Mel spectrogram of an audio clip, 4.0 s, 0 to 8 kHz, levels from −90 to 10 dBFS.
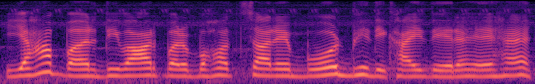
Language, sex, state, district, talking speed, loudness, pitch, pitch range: Hindi, male, Jharkhand, Ranchi, 180 wpm, -16 LUFS, 200 Hz, 190-210 Hz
